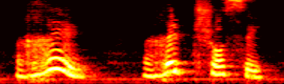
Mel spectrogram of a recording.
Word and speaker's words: rez-de-chaussée: la prononcer mais mais et là qu'est-ce que j'ai encore ez comment on va la prononcer parfait rez-de-chaussée donc là c'est un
